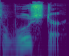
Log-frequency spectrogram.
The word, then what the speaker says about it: Worcester: He says, "Victuals is one of those British words that is not pronounced the way it is spelled, like Worcester is pronounced Wooster.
